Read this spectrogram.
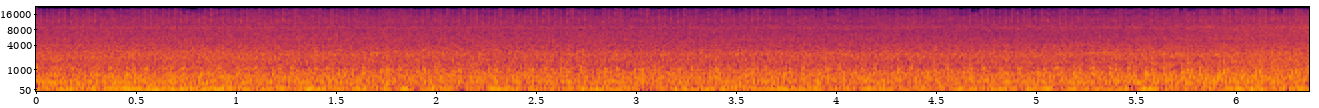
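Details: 2004 Infiniti FX35 at idle gives a steady idle with an uneven low thumping and a rough hiss over it. There is an extra mechanical noise in the engine, source not pinned down.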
